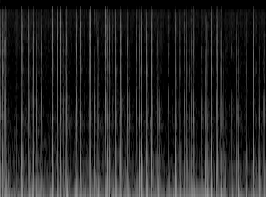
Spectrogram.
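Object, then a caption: Leather microphone case. Long orange-red nails of both hands tap and scratch a black leather (likely faux) microphone case lying on white fur. The result is a dense, rapid run of short, dry clicking taps with a soft, low, thumpy body, each stopping almost at once, over a faint scratching hiss.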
